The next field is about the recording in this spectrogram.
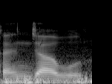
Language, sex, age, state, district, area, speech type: Tamil, male, 30-45, Tamil Nadu, Tiruchirappalli, rural, spontaneous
